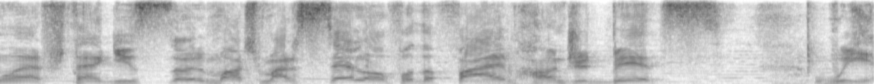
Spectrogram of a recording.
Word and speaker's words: Marcelo: Oh yeah, he was talking about how like you pronounce it as like a H instead of an R. Yeah. Marcelo. God. Marcelo.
